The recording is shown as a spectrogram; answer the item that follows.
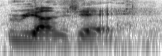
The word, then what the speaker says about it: Urianger: Urianger. He's got the blue quest, remember? No, it ended in ER. It's a funny kind of Frenchy pronunciation. It's Urianger.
